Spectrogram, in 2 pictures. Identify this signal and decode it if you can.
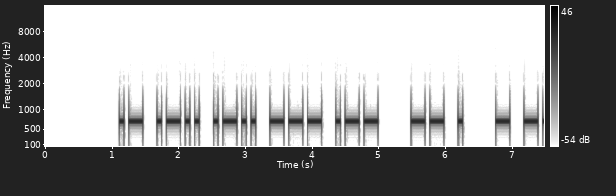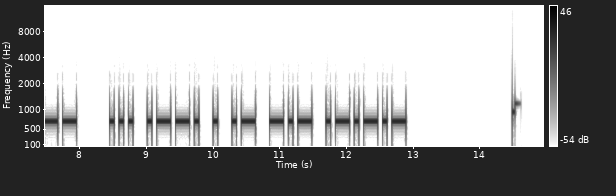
Morse code, heard as a keyed tone, about 17 wpm, 700 Hz. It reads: ALLOW ME TO SPEAK.
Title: Sentences from Top 1100 Words 17wpm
